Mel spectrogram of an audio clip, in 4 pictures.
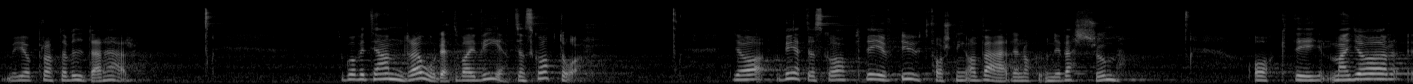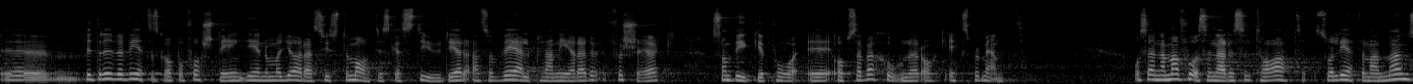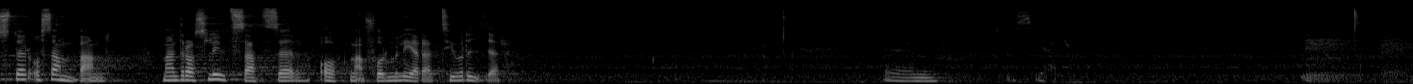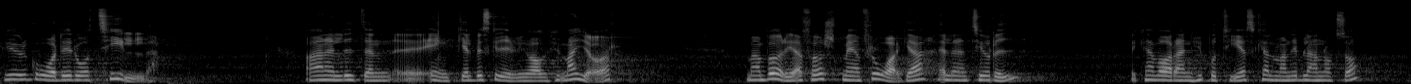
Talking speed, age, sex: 105 wpm, 50-69, female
